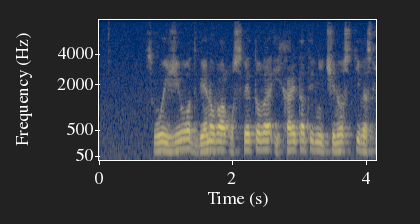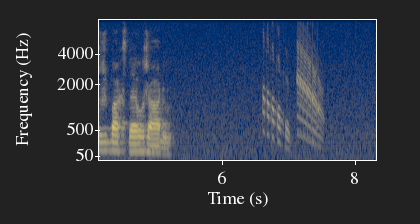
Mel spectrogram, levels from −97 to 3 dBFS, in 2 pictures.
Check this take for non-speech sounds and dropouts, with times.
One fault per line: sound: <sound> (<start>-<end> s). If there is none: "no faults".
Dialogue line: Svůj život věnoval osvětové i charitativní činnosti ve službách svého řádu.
sound: chirp (6.6-7.6 s)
